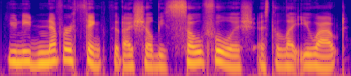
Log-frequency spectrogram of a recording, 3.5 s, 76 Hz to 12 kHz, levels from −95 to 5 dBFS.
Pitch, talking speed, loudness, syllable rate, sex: 175 Hz, 255 wpm, -18 LUFS, 5.1 syllables/s, female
